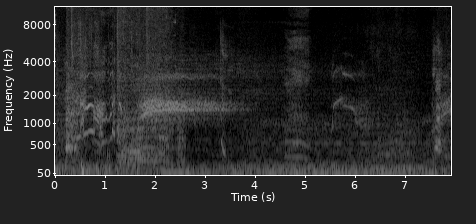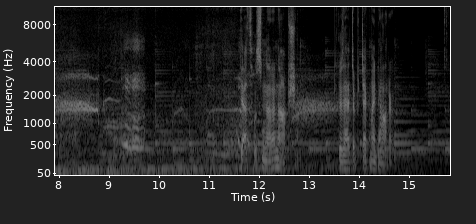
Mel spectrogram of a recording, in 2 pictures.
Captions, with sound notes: [ SCREAMING ] [ GASPS ] [ SCREAMING CONTINUES ] DEATH WAS NOT AN OPTION BECAUSE I HAD TO PROTECT MY DAUGHTER.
